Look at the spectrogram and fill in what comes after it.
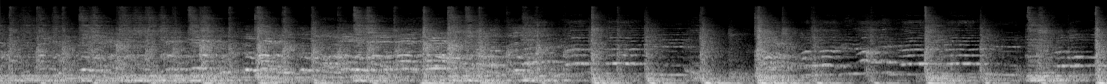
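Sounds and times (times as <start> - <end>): flamenco guitar playing: 0.0 - 11.0
rhythmic handclaps: 0.0 - 11.0.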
